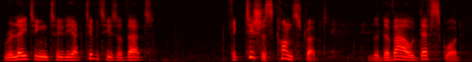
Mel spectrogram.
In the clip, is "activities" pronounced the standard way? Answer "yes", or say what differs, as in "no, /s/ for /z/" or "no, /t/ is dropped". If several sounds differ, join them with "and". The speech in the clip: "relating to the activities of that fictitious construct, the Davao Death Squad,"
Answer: yes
